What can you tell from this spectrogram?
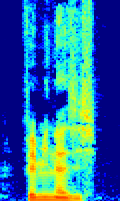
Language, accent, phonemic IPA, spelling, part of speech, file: French, France, /fe.mi.na.zi/, féminazie, adjective / noun, LL-Q150 (fra)-féminazie.wav
- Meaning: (adjective) feminine singular of féminazi; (noun) female equivalent of féminazi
